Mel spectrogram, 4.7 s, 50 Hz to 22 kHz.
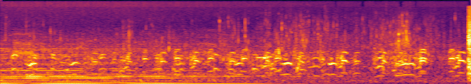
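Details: A large flock of geese across from a hide at Lunt Meadows Nature Reserve keeps up a steady overlapping chorus of short nasal honks, several per second. Sunny late-March spring morning, about 10°C, with low rumble and a man speaking.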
